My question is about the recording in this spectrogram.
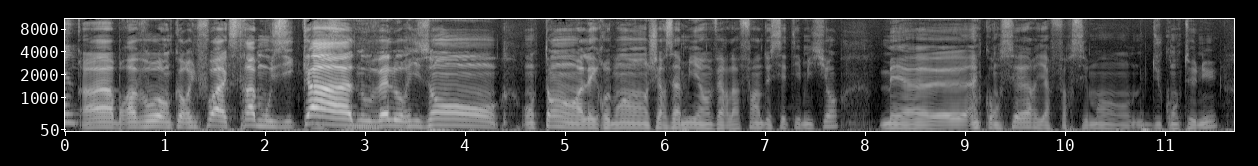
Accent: France; en tant que français

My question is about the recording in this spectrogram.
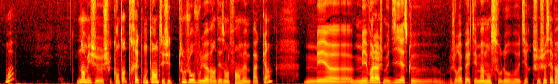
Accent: Paris, Île-de-France, France; Nous, on est parisiens, enfin moi je suis parisienne

